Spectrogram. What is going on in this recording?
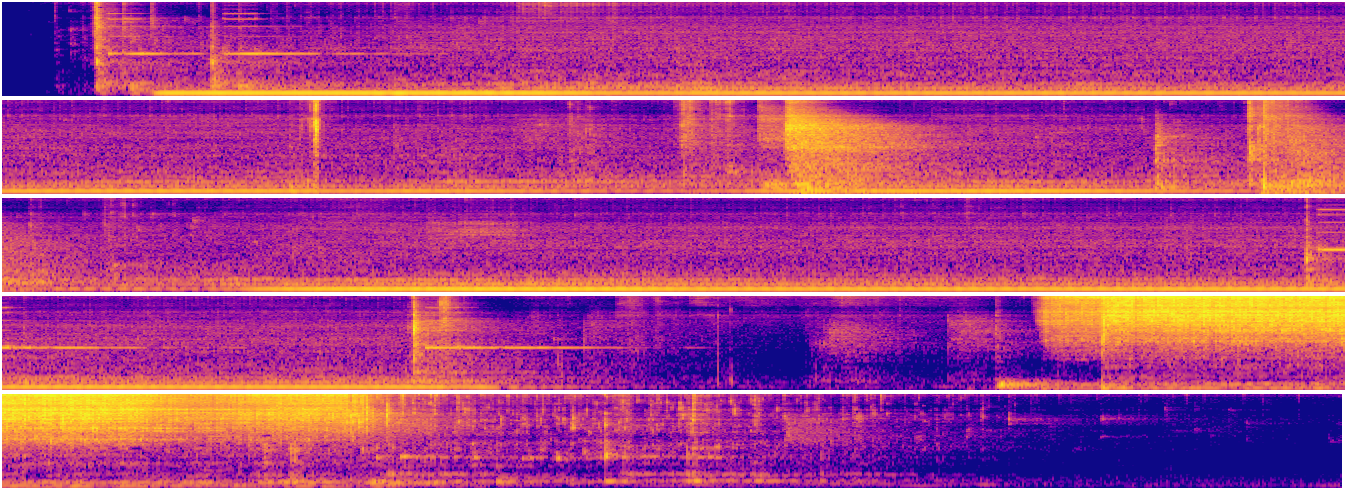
I turned on the microwave, opened the window and then closed it. Then I went to the sink and turned the faucet on and then off.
